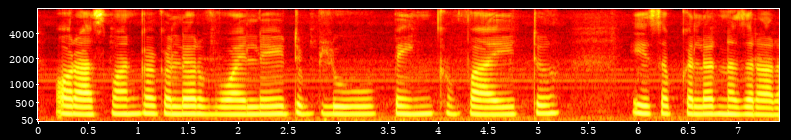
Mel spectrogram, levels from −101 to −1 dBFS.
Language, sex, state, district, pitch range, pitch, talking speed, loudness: Hindi, female, Bihar, Lakhisarai, 195-210 Hz, 200 Hz, 120 wpm, -18 LUFS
